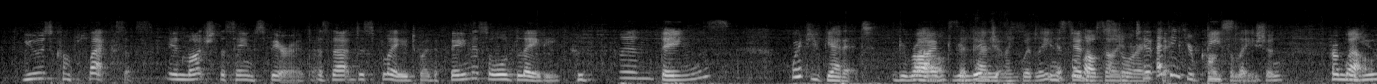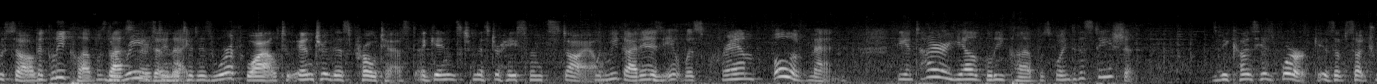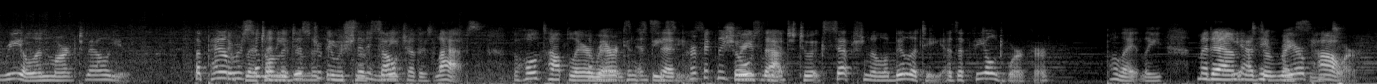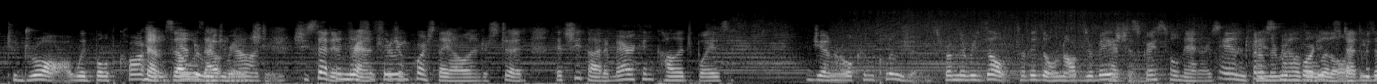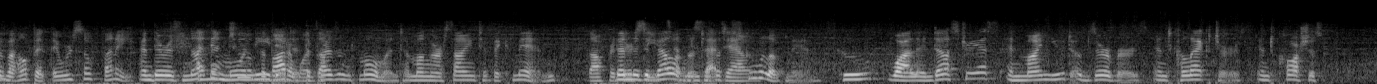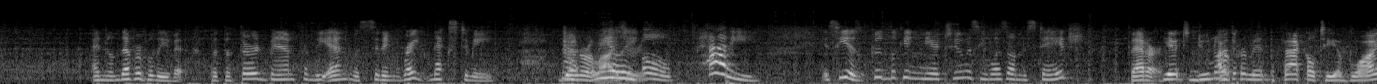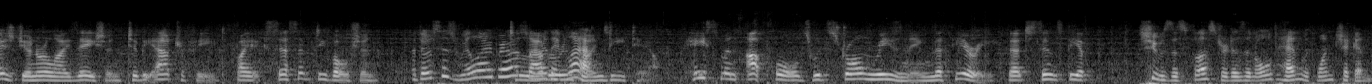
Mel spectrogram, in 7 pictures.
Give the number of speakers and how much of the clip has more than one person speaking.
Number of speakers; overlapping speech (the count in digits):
2, about 26%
